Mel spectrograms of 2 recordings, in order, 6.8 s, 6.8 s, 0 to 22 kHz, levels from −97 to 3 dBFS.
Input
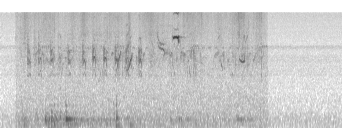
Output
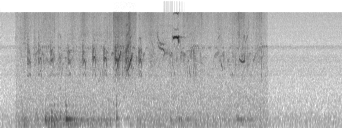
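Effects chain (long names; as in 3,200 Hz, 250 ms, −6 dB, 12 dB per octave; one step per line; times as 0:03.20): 0:02.25–0:02.72: spectral tilt +3 dB per octave
0:03.25–0:03.68: surface crackle 450 per second → 100 per second −49 dBFS
level +8.5 dB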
